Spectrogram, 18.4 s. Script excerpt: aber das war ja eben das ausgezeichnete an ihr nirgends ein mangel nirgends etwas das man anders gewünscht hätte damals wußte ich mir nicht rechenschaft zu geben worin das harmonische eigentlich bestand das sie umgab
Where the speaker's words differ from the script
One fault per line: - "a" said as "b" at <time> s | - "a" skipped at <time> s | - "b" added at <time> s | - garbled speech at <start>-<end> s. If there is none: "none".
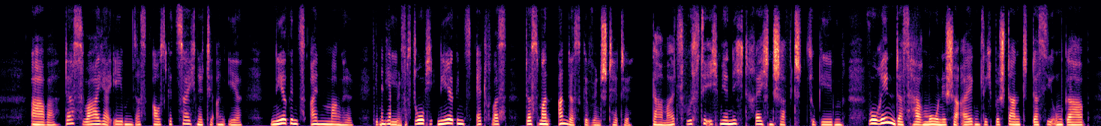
- garbled speech at 6.2-7.2 s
